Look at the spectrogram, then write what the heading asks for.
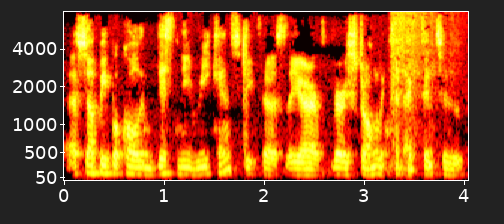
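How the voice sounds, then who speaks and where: A middle-aged man from Cuba and Puerto Rico, an academic guest explaining his research in measured, halting phrases with frequent pauses. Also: mid-range voice, fairly even intonation, creaky. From born in Cuba, raised in Puerto Rico. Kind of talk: explanatory interview talk. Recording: dull lo-fi sound with background noise.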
